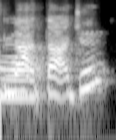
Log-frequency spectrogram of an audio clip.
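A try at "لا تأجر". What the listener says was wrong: It should be like with a hamza, right?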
